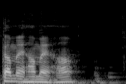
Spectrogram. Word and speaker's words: Kamehameha: mean hours H okay isn't it just Kamehameha should be pretty easy to pronounce and also the Goku's uh signature attack from Dr Dragon Ball also helps with that pronunciation I wonder if akura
